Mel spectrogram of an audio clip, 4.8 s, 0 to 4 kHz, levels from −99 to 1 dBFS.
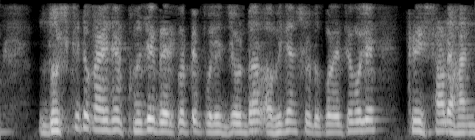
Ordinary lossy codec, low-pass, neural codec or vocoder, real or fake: MP3, 32 kbps; 3.6 kHz; codec, 32 kHz, 1.9 kbps, SNAC; fake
